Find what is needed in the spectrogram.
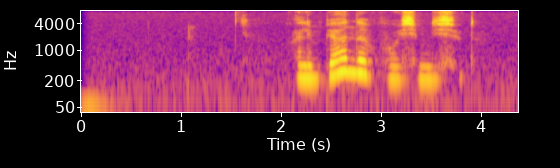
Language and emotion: Russian, neutral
